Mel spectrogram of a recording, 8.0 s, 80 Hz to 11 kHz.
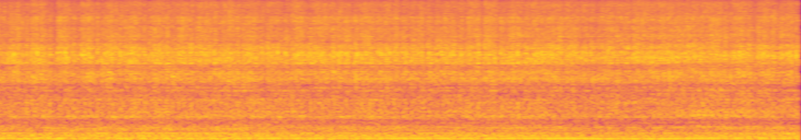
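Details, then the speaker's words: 2007 Ford Shelby GT500 with cam, being moved: deep, heavy rumble with steady low beat, no knocks or rattles; healthy cammed V8 idle. "man that sound never gets old"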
